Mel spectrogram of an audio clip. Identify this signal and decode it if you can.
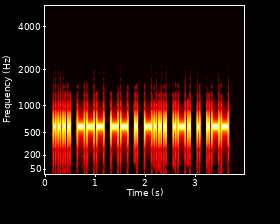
Morse code, heard as a keyed tone, about 25 wpm, 600 Hz. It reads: HOMEBREW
